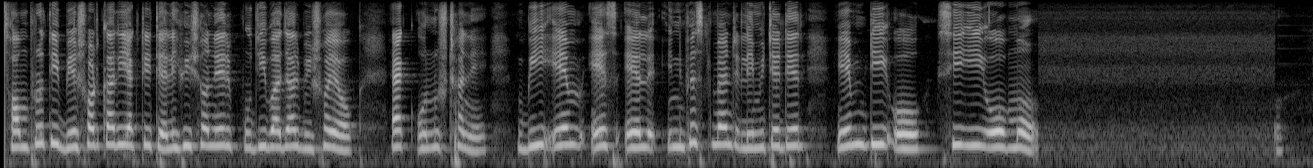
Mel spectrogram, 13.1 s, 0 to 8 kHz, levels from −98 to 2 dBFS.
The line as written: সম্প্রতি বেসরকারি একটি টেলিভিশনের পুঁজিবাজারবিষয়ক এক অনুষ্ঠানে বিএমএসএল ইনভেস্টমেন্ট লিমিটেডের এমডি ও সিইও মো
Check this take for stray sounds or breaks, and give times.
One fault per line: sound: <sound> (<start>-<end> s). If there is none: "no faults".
no faults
